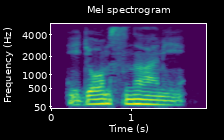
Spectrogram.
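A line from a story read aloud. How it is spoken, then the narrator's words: Guttural rasp. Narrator (Russian): гортанным голосом хрипел он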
